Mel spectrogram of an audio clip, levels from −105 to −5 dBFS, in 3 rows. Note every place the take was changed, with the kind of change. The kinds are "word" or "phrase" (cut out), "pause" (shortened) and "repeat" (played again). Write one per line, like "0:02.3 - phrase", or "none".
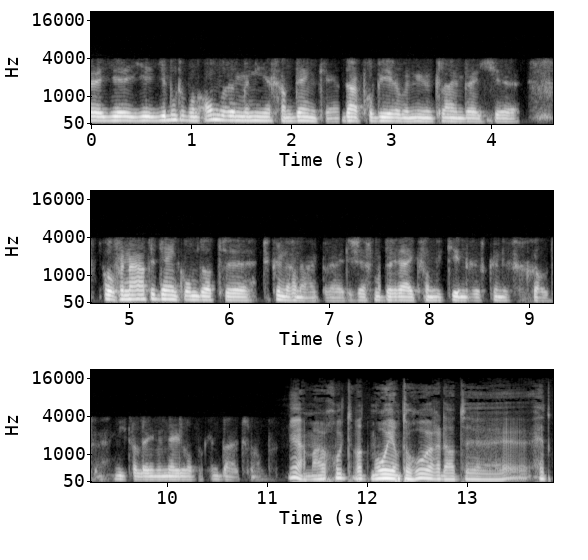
0:02.5 - word
0:07.5 - phrase
0:10.3 - word
0:11.1 - pause
0:11.8 - word

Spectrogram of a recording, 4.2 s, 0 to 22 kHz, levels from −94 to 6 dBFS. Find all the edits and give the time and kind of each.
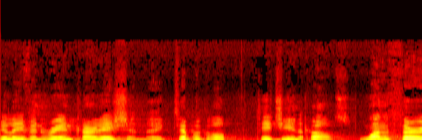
0:03.0 - phrase

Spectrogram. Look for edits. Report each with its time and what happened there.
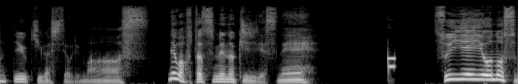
0:01.6 - pause
0:04.1 - pause

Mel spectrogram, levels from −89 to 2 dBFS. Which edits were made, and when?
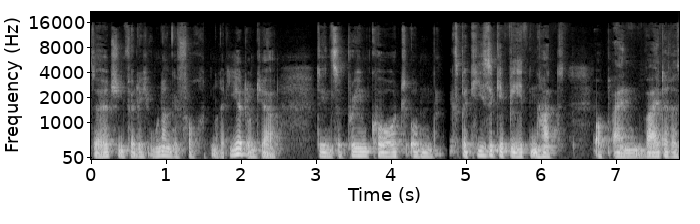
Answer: none

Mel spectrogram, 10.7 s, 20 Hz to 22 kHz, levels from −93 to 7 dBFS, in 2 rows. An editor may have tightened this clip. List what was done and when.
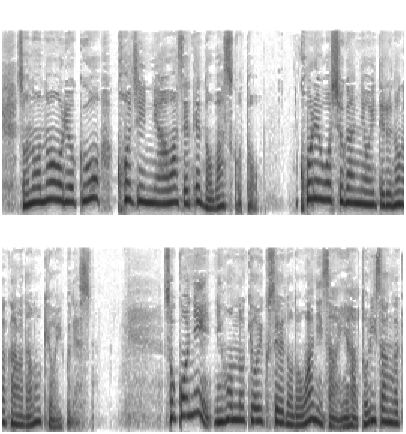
none

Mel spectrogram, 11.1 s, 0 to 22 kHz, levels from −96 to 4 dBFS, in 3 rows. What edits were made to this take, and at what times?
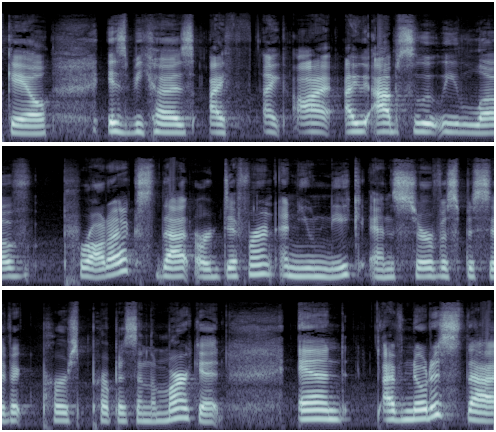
0:01.9 - pause

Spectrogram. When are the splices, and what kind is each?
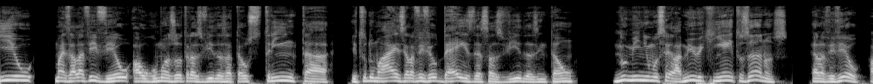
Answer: none

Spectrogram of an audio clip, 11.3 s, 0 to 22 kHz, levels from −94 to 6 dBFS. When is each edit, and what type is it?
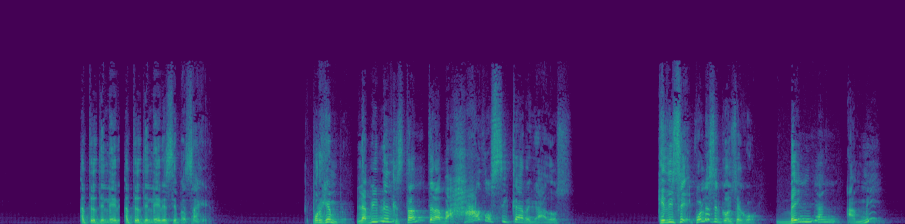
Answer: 0:01.5 - repeat
0:04.4 - pause
0:04.9 - phrase

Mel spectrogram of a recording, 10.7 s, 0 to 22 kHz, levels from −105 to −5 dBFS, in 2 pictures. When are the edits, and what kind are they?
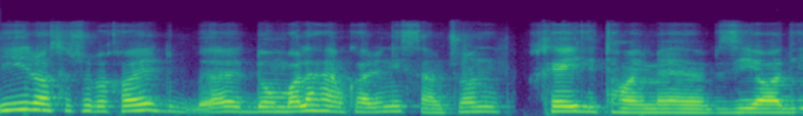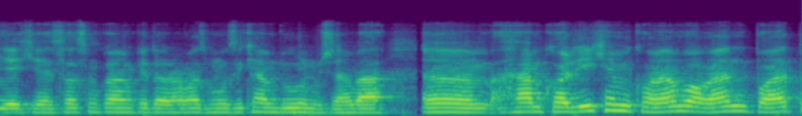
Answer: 0:03.4 - pause
0:08.1 - pause

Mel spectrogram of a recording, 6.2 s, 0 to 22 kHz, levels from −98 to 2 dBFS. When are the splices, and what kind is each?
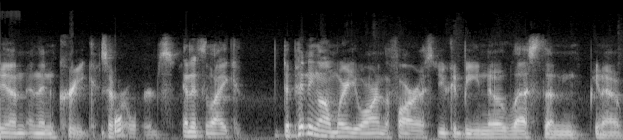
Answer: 0:01.0 - word
0:02.1 - word

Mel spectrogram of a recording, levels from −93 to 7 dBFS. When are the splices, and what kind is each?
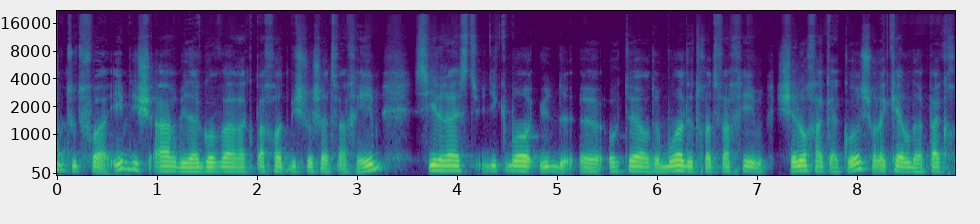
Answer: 0:07.1 - pause

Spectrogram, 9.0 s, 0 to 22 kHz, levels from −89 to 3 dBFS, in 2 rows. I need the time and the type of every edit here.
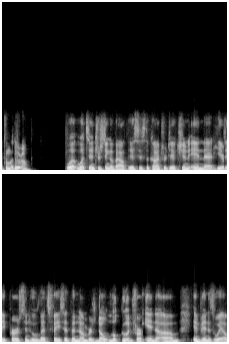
0:04.4 - word
0:07.3 - phrase

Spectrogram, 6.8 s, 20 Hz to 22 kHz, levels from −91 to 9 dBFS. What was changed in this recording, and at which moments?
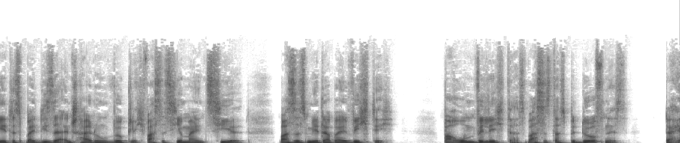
none

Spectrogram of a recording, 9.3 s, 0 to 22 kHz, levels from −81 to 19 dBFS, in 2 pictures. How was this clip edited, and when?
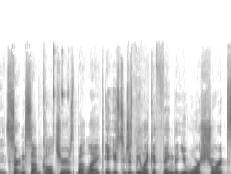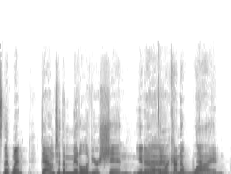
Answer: none

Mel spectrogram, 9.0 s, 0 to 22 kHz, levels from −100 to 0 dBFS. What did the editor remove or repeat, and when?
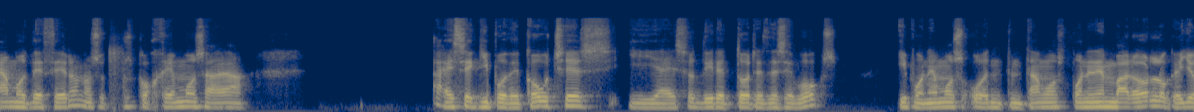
none

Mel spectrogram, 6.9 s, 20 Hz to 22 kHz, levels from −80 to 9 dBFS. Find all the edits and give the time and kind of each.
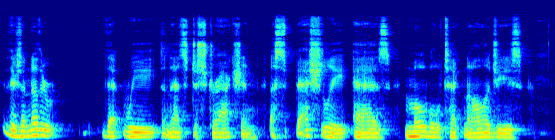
0:01.2 - word
0:02.0 - phrase
0:03.3 - pause
0:05.0 - pause

